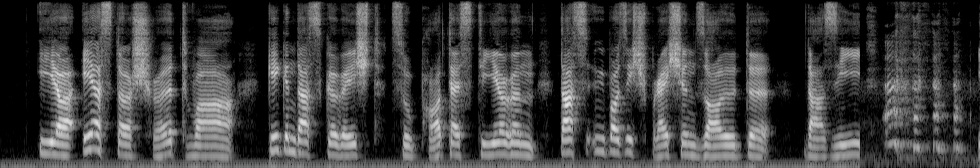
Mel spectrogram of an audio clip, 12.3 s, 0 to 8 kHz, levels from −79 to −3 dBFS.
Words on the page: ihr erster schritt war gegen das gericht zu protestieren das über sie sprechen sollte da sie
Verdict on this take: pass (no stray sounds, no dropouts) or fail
fail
